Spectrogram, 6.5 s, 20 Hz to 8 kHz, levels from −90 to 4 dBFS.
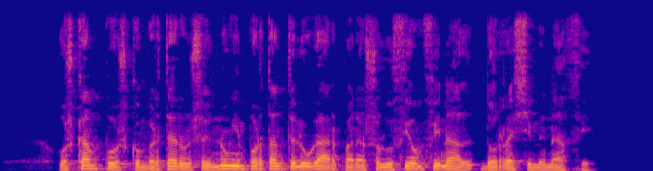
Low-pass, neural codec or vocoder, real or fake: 7.2 kHz; codec, 16 kHz, 16 kbps, FreqCodec, larger model; fake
